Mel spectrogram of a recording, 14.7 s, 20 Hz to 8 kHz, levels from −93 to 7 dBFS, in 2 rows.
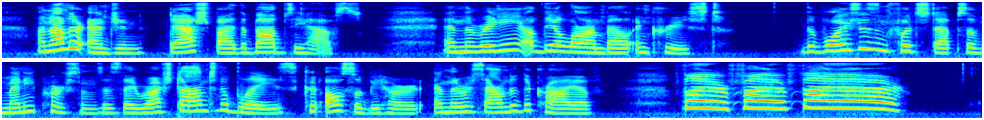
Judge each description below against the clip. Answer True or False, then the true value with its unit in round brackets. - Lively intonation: True (6.7 semitones)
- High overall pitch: True (245 Hz)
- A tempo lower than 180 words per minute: True (170 wpm)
